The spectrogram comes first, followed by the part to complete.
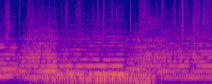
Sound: grunting

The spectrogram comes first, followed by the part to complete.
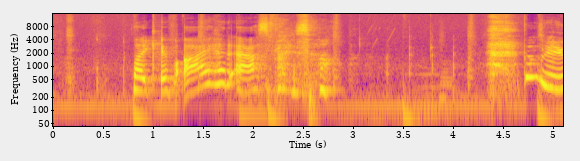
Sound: laughing

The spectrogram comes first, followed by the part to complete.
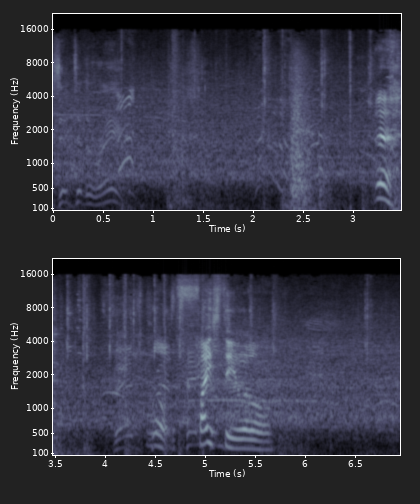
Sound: applause

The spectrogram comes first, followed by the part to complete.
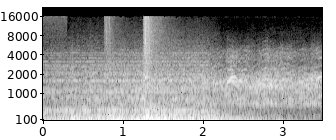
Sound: birds calling

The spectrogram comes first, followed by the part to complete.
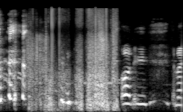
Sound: laughing; muffled Microphone Sounds

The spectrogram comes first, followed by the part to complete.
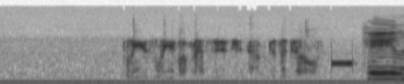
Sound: voicemail

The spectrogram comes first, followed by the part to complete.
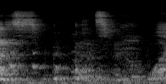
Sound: laughing

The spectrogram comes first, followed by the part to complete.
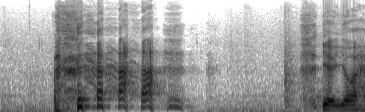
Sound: laughs

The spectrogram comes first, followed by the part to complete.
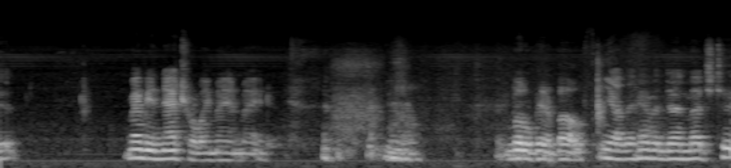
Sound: laughter

